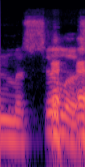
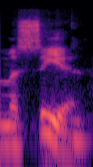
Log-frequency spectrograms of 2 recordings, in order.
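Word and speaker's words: Mesilla: for saying Masilla sometimes instead of Messia.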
